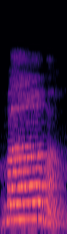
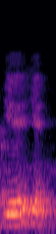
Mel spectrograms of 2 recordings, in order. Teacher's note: Or neutral tone we will read it as a light and fast.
